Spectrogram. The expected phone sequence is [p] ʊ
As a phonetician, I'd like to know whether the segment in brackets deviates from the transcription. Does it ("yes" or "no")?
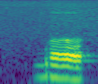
yes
